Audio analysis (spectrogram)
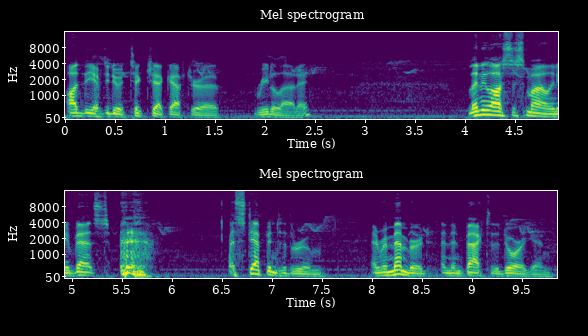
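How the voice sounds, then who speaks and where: A man narrating a story aloud like a teacher, stopping for informal explanatory asides and clearing his throat. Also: on the low side, sing-song, fairly quick, pauses often, a bit bright.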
